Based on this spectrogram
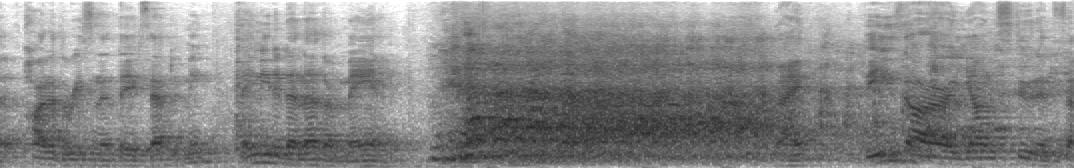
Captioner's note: laughter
